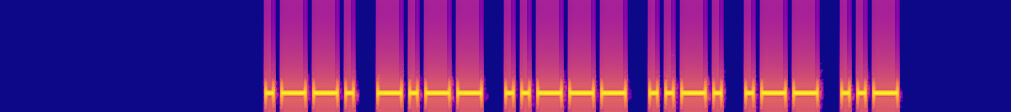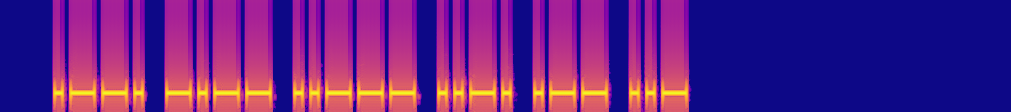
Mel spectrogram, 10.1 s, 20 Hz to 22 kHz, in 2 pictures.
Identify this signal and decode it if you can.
Morse code, heard as a keyed tone, about 30 wpm, 700 Hz. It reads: PY2FWU PY2FWU
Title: DXCC-100 Call Signs - 6 Characters - Repeated 2x - 30wpm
